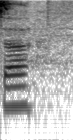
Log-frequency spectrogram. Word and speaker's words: Sousa: For $2,000, American composer John Philip how would you pronounce that last it's name? It's Sousa.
